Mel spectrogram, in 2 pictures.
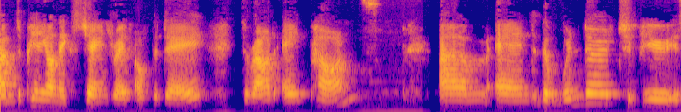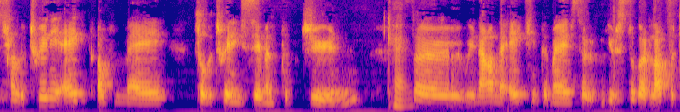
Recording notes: I got on a Zoom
